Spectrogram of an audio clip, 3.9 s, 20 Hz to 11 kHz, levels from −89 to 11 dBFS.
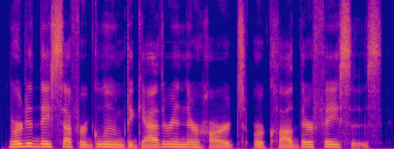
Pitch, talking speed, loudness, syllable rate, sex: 180 Hz, 215 wpm, -17 LUFS, 4.7 syllables/s, female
